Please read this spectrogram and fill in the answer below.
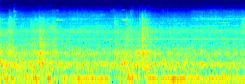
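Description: Heavy diesel excavator engines running steadily as the machines work rock, with a few sharp knocks, about three, of stone or the bucket.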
